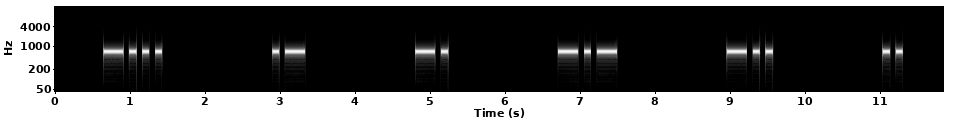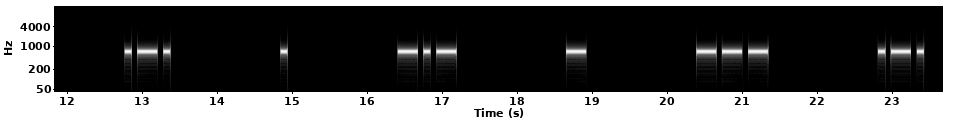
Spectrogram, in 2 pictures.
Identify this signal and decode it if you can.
Morse code, heard as a keyed tone, about 14 wpm, spaced as for 5 wpm, 700 Hz. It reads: BANKDIREKTOR
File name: Morsekurs / Witze / Witz 22. Dezember 2020, 25 F70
